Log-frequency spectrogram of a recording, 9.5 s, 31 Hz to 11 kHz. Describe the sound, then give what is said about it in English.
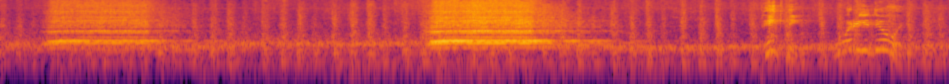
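A steam train's whistle sounds two long, loud, rich blasts separated by a short pause on a cold, snowy winter night in 1892 near the town of Kashmir, east of Leavenworth, over a steady rumbling background, followed by brief voices near the end. “blowing that whistle for?”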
